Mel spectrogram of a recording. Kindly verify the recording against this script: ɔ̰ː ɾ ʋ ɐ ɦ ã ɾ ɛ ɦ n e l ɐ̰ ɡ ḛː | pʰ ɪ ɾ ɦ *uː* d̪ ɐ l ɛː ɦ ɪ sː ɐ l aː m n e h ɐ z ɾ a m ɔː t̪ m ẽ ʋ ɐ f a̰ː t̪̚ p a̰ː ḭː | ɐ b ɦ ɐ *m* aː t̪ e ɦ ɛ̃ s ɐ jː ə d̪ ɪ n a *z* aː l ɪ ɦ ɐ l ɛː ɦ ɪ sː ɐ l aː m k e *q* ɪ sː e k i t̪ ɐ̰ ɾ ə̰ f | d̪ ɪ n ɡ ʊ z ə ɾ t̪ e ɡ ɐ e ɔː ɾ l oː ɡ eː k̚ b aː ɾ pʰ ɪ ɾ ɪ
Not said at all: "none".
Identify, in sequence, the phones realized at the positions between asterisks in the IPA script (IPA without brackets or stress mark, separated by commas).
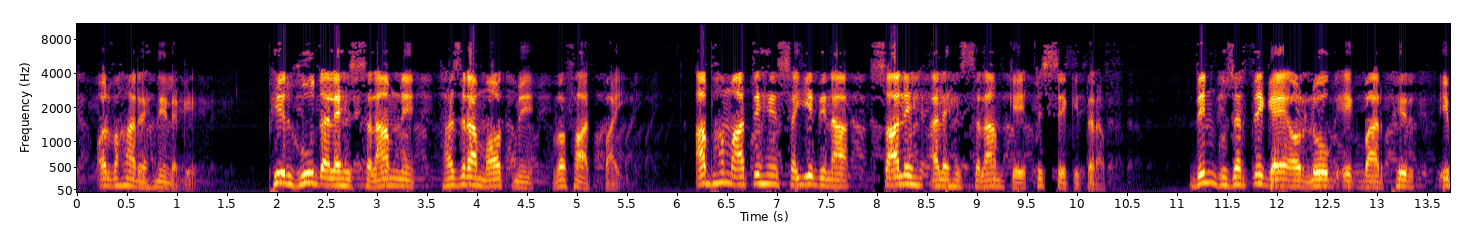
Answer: uː, m, s, q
